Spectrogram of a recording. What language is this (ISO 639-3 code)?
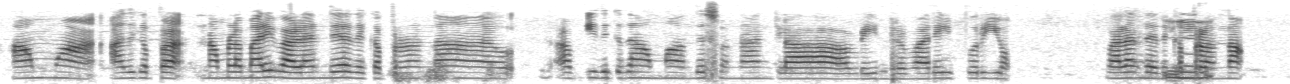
tam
